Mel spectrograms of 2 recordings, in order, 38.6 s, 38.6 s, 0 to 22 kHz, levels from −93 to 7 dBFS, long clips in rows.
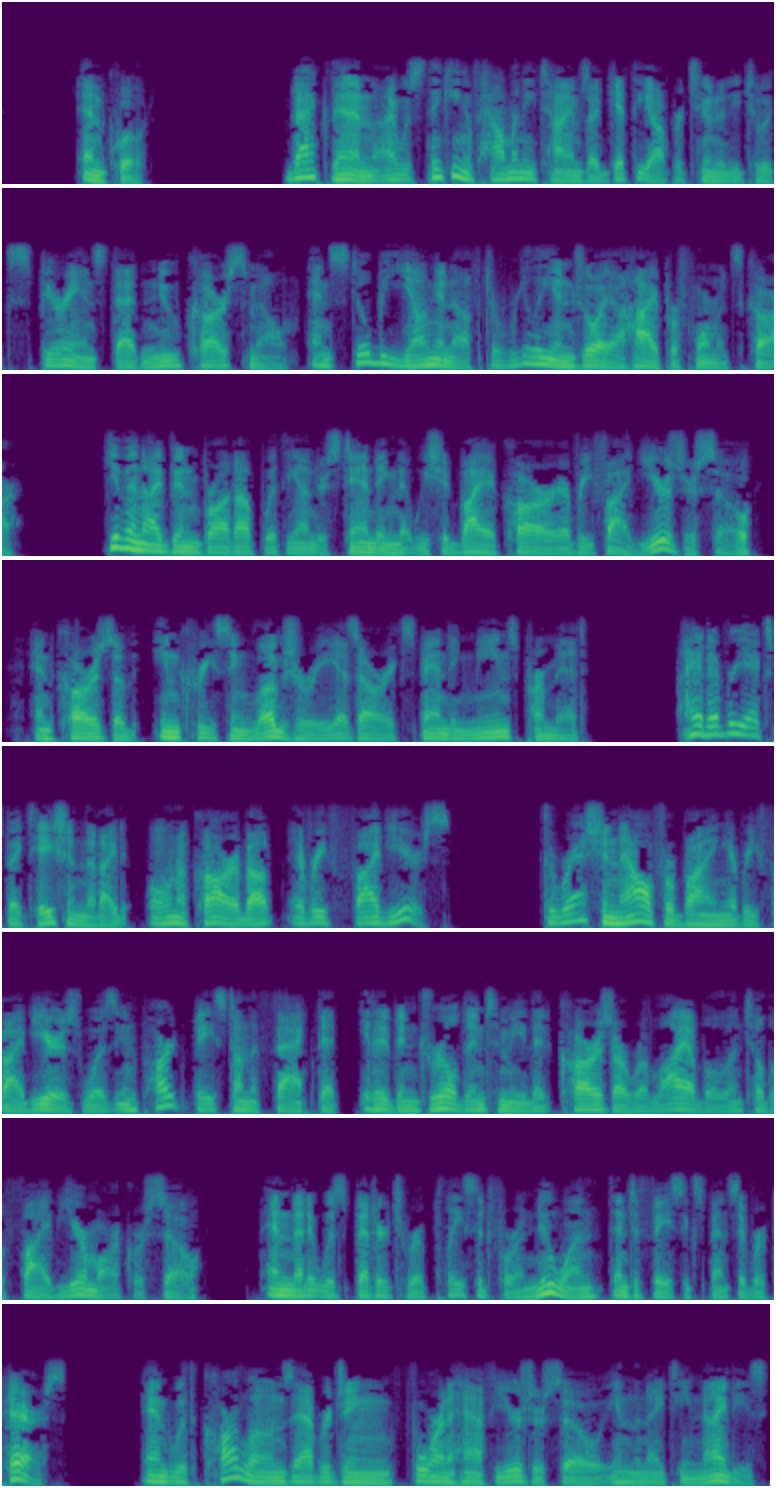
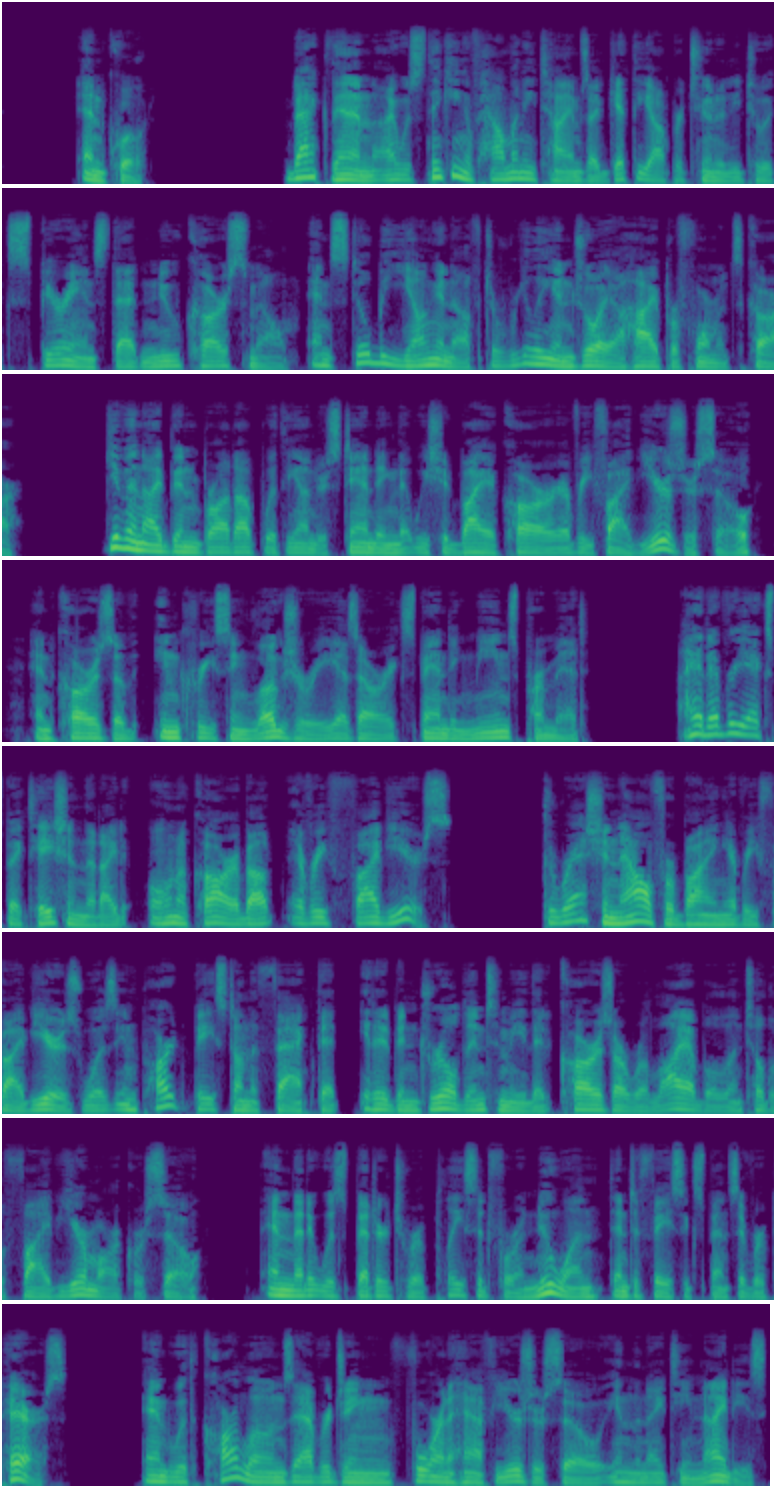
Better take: second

